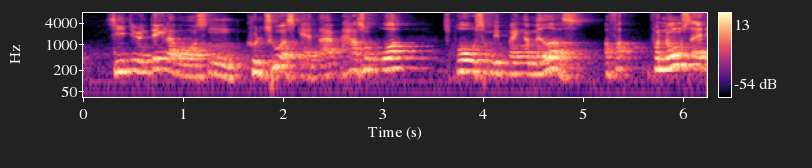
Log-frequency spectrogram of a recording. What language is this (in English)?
Danish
